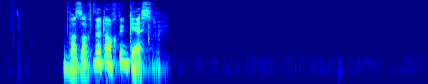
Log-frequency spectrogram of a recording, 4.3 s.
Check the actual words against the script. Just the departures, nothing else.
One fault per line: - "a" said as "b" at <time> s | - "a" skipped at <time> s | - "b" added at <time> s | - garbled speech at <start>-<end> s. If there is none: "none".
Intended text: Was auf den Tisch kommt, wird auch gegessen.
- "den Tisch kommt" skipped at 0.9 s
